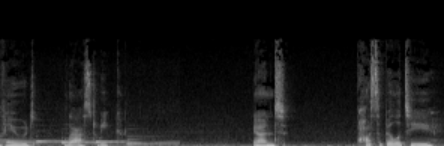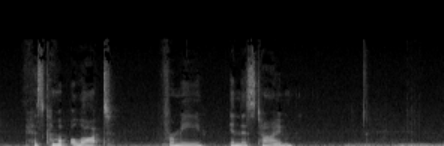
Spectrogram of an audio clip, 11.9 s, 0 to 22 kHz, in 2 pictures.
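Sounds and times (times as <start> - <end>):
speech: 0.0 - 2.0, 3.4 - 3.9, 4.8 - 7.5, 8.1 - 9.9
rolling thunder from a big storm: 10.5 - 11.8.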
